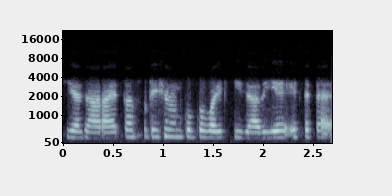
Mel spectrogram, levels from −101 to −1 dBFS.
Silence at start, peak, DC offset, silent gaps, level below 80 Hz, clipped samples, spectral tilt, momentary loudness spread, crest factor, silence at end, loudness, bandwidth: 0.05 s; -12 dBFS; under 0.1%; none; -86 dBFS; under 0.1%; -5 dB/octave; 5 LU; 18 dB; 0 s; -28 LUFS; 3.8 kHz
